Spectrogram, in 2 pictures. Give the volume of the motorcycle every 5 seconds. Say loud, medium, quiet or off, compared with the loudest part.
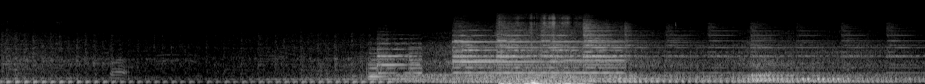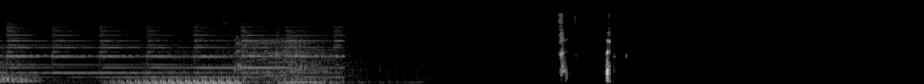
medium, loud, quiet, off.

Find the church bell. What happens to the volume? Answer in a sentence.
The volume of the church bell goes down.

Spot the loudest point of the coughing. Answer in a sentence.
The volume of the coughing peaks at 15 seconds.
